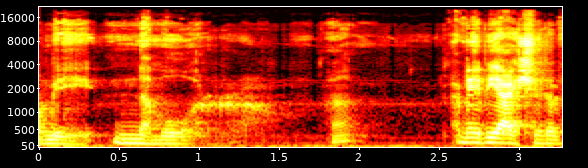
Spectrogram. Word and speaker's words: Namor: new more Latin pronunciation rather than being pronounced nemour like the original Comics that would be Namor it will be pronounced Namor in order to bring the character more fully in line with his new Aztec Mayan Origins I have many names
